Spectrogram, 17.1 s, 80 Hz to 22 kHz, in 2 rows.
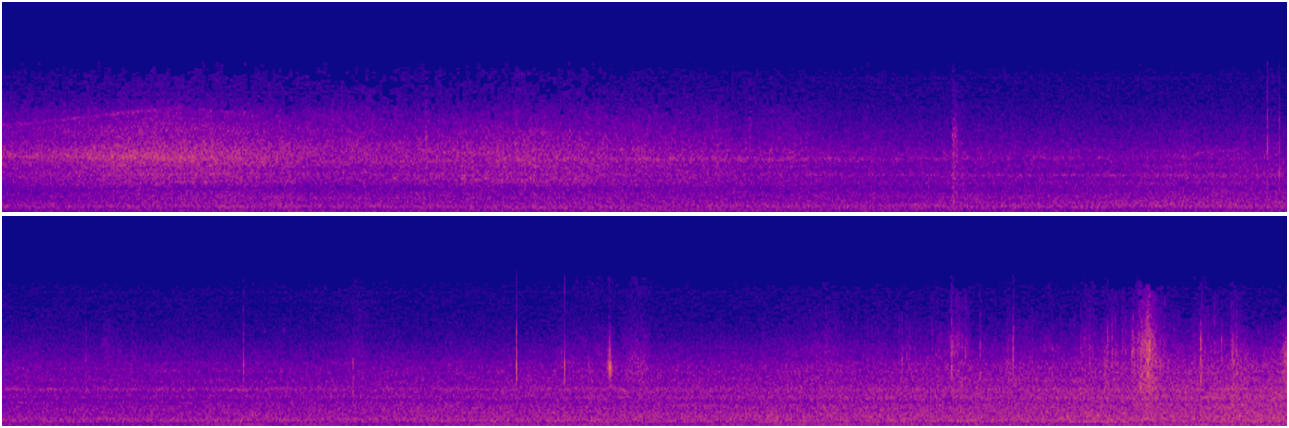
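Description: Class 68-hauled diesel passenger train approaching: a steady low drone grows steadily louder as it nears, with a few brief faint high squeals near the end.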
